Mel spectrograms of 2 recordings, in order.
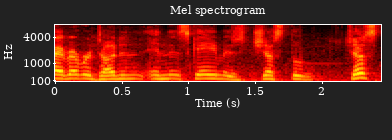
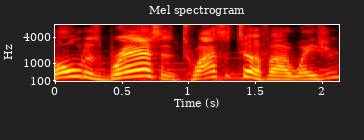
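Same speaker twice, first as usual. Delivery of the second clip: put-on southern accent, drawled over the phrase; 2 semitones higher, 4 dB louder than usual. Repeating a game character's line with delight: put-on southern accent. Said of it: "this guy's got a southern accent".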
